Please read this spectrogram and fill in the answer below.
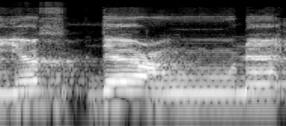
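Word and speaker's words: يَخْدَعُونَ: Walladzina amanu wa ma yakhda'un, wa ma 2 harokat, yakhda'un. Kalau kita berhenti jadi 6 harokat ini. Kalau kita lanjutkan jadi 2 harokat. Wa ma yakhda'una illa gitu ya.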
